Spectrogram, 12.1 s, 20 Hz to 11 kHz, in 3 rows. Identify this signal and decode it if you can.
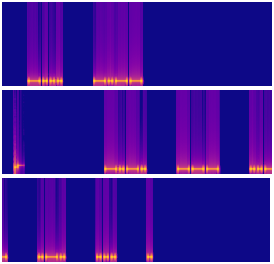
Morse code, heard as a keyed tone, about 22 wpm, spaced as for 12 wpm, 700 Hz. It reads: BY COURSE
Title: 3x Character Spacing - Top 500 Words - 22wpm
